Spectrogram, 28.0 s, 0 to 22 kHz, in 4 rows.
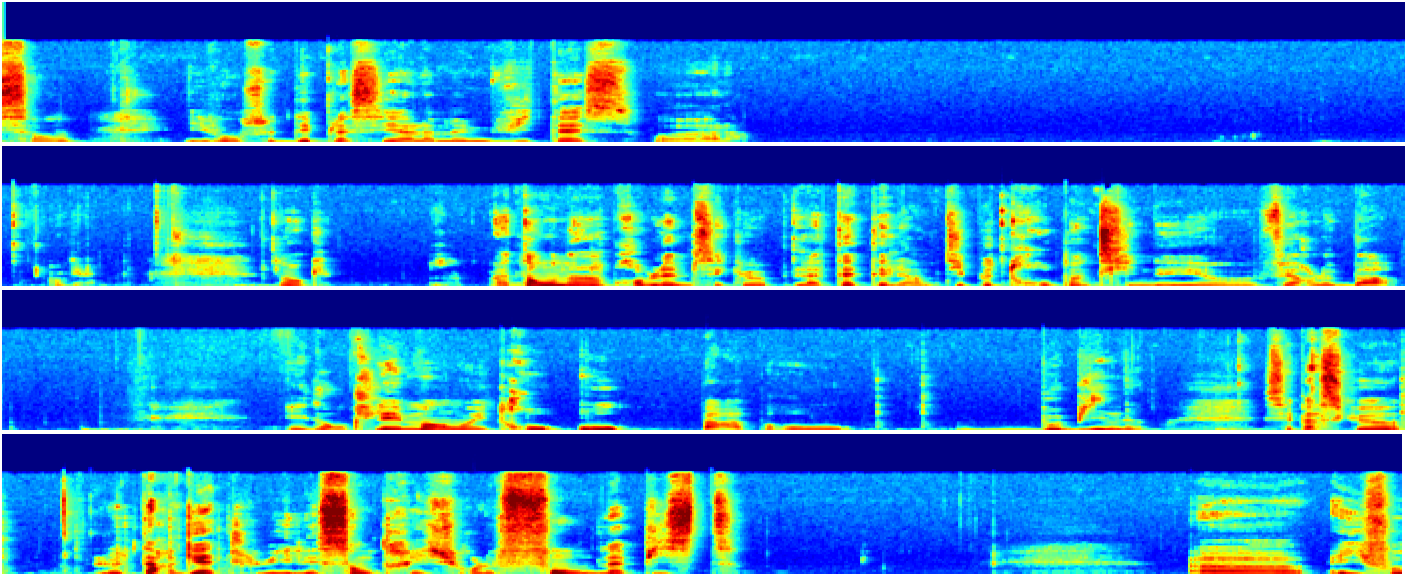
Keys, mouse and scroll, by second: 1.5-7.0 drag, 8.3-9.5 alt+drag, 9.8 alt+middle click, 10.3 alt+middle click, 10.9-11.9 alt+drag, 16.5-17.0 scroll up 2, 18.2-19.8 scroll down 4, 20.1 alt+click, 20.8 alt+middle click, 21.2 alt+middle click, 21.5 alt+middle click, 21.7 alt+middle click, 22.0 alt+middle click.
